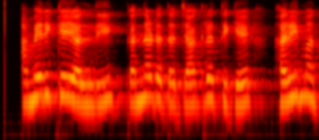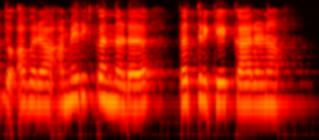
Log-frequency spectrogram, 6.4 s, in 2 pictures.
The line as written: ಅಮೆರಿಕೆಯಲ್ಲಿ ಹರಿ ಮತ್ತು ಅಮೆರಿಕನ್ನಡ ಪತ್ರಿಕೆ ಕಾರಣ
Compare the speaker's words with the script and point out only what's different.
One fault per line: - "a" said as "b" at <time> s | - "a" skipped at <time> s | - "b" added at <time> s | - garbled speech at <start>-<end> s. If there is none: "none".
- "ಕನ್ನಡದ ಜಾಗೃತಿಗೆ" added at 1.2 s
- "ಅವರ" added at 3.4 s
